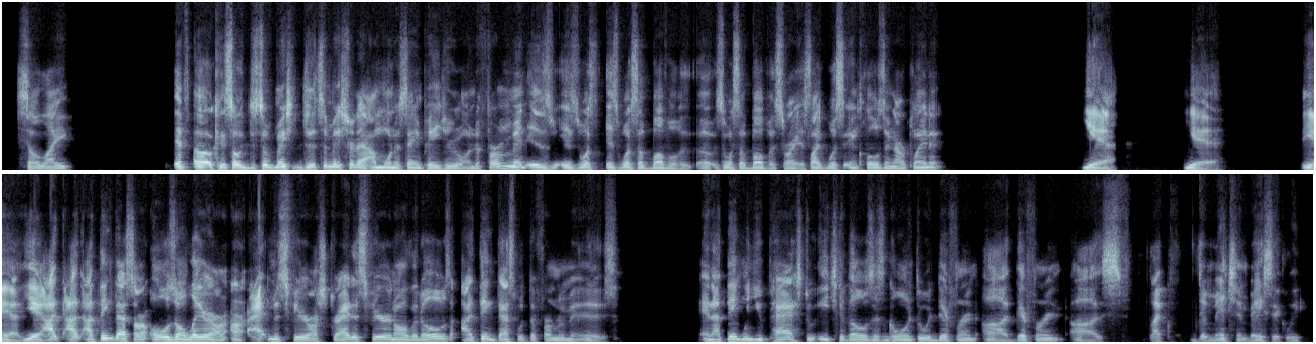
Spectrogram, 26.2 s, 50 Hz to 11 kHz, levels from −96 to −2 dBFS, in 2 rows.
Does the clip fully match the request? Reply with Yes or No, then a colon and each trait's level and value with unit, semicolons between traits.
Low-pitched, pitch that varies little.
No: low, 120 Hz; average, 3.1 semitones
